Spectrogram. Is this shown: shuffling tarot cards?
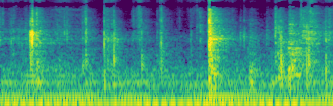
yes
